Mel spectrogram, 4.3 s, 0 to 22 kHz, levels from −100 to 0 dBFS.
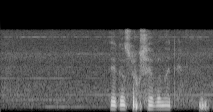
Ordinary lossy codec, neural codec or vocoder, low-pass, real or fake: none; none; 7.2 kHz; real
